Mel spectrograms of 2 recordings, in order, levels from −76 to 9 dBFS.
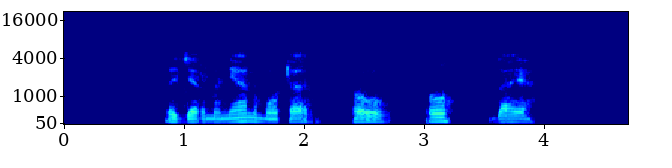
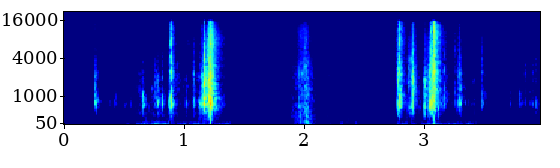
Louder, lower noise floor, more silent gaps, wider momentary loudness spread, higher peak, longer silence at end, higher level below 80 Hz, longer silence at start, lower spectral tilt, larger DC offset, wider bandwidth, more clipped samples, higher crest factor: second, -47 LUFS vs -25 LUFS; first, under -90 dBFS vs -62 dBFS; second, none vs 1.45-1.84 s, 2.48-2.76 s; second, 9 LU vs 24 LU; second, -30 dBFS vs 0 dBFS; about the same, 0.75 s vs 0.8 s; second, -84 dBFS vs -64 dBFS; about the same, 0.85 s vs 0.9 s; first, -7 dB/octave vs 1.5 dB/octave; neither; second, 8.8 kHz vs 15.5 kHz; neither; second, 18 dB vs 30 dB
